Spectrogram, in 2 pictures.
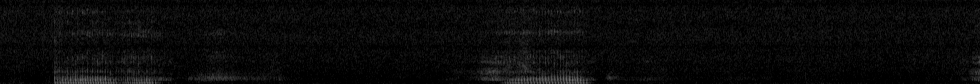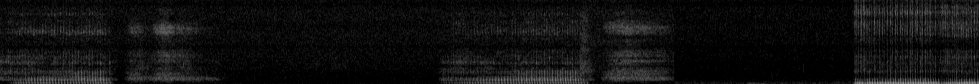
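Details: Slow, regular rumbling snores, about one breath every five seconds, each with a softer follow-on sound, from a sleeping dog.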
